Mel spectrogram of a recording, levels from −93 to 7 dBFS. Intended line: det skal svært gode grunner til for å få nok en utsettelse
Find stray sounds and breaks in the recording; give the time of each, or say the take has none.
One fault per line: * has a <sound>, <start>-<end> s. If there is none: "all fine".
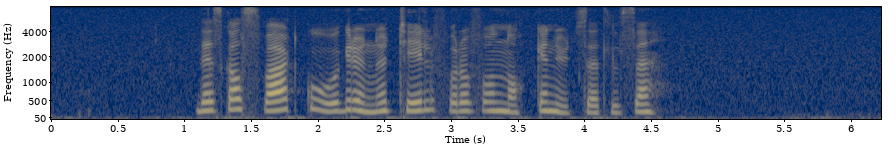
all fine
